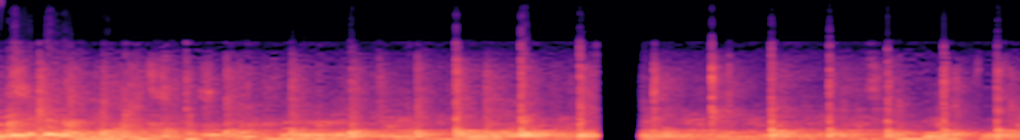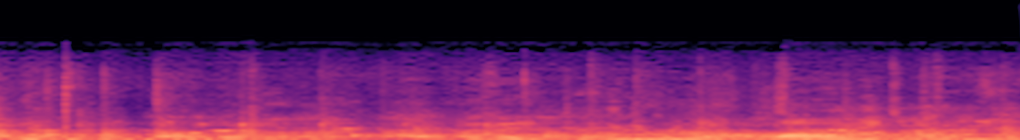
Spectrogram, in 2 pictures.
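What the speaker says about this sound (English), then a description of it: "Please, let's give a round of applause." An audience at an inter-ministerial quiz competition claps steadily and loudly in a room, with crowd chatter and voices mixed in throughout.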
